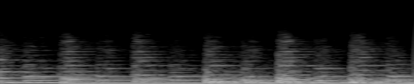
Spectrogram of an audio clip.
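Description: Instrumental background music with a steady beat and sustained bass notes.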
